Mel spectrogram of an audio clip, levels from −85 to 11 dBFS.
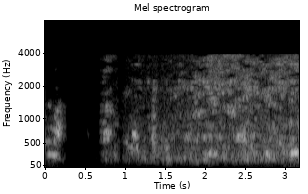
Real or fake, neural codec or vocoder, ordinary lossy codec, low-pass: real; none; AAC, 16 kbps; 7.2 kHz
